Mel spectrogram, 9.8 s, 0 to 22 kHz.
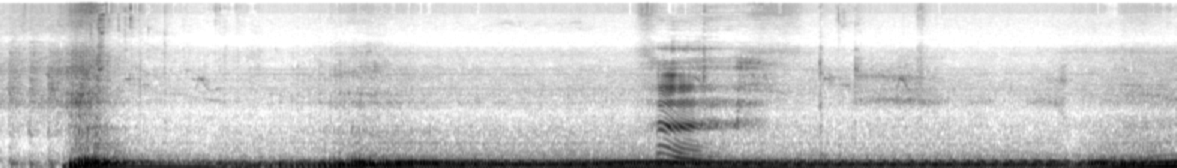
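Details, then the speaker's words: Lifted Subaru Impreza GC8 after new plugs, wires and ignition coil fixed a misfire: smooth, even low idle rumble with steady beat, no stumbles, pops or shaking; formerly nearly backfired on throttle blips. "i think we found our issue this is how smooth it is now before i would kind of blip the throttle and it would like almost backfire"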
